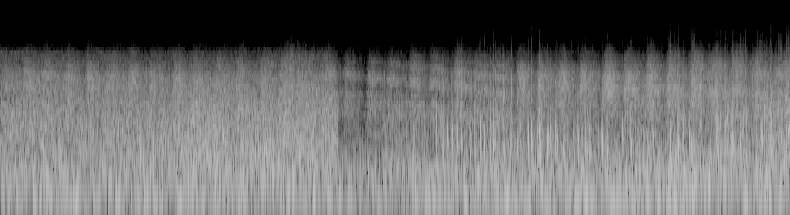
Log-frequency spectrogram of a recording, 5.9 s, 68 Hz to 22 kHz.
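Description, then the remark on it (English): A special train bound for Dodge City rumbles steadily along the tracks, loud, its rhythmic clickety-clack growing quicker as it gathers speed and nears a curve, with no voices present. “Are you sure there's $80,000 coming through on that train?”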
